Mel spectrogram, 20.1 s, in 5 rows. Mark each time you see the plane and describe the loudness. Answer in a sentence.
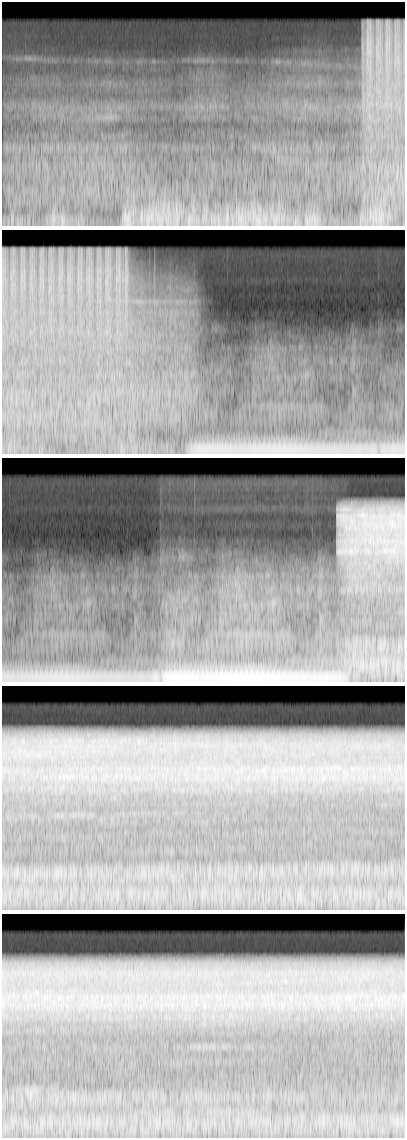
The plane can be heard from 0.0 to 20.1 s, getting louder.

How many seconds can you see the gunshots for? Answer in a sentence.
You can hear the gunshots for 2 seconds altogether.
